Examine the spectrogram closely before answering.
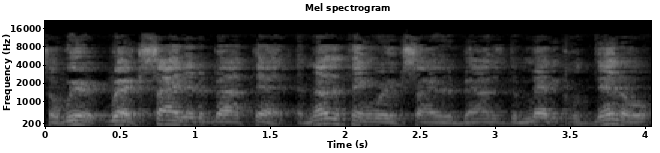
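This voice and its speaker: Fairly high in pitch and somewhat breathy, a man speaks at a fairly quick pace with ordinary pitch variation and audible room echo. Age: 70s. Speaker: community advocate. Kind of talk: testimony. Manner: halting.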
